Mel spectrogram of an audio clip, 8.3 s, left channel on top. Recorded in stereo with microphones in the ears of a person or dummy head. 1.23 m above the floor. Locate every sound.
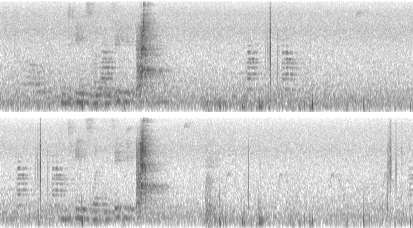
1.2 s a woman speaking: 10° right (ahead or behind), 1.2 m
2.7 s a zipper: 45° right (ahead or behind), 1.4 m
